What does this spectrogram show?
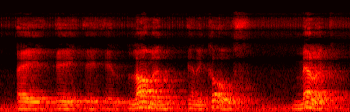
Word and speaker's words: melech: Melech, just think of MLK like Martin Luther King. It's an MLK, but depending on how you pronounce it in between is the difference between a king and a queen.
